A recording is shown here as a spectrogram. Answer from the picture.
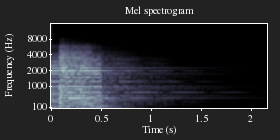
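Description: Final chord struck together on an electric guitar and an acoustic twelve-string guitar just after the start, ringing out and fading to silence over about a second and a half.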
